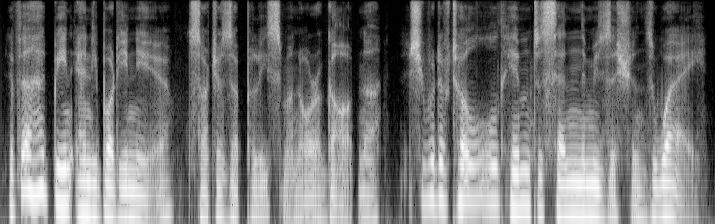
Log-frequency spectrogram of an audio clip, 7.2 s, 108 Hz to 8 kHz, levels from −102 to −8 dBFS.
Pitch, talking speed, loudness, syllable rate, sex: 120 Hz, 195 wpm, -19 LUFS, 5.4 syllables/s, male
